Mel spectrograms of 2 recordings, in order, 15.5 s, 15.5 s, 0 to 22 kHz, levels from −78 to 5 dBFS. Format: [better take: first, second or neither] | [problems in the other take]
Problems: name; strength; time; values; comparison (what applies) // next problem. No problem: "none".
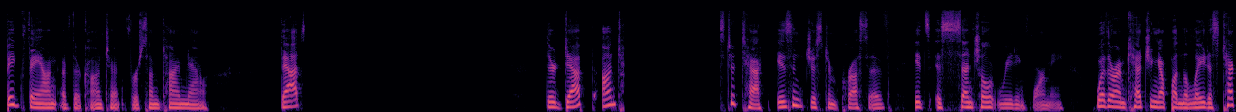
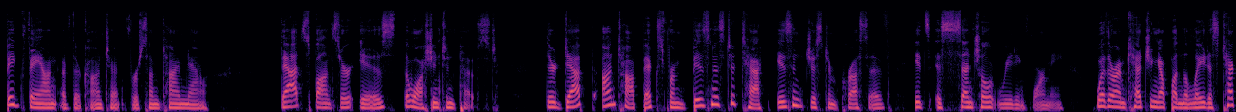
second | audio cutting out; at 4 s for 2.5 s and at 8 s for 1 s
